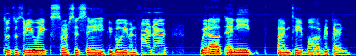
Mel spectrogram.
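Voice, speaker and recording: A young man, co-hosting a sports podcast with deadpan jokes. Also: medium pitch, normal speed, clear, resonant tone, no room sound. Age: 20s. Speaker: podcast co-host. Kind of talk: casual sports podcast chat.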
